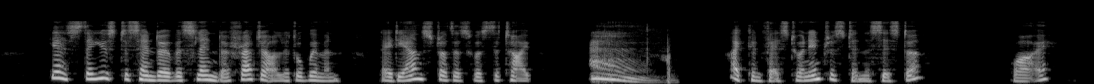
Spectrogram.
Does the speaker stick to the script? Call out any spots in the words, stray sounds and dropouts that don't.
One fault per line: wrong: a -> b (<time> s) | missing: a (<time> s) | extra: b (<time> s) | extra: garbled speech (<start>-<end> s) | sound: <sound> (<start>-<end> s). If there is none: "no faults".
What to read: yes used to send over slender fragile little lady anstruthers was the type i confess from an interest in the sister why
extra: they (0.8 s)
extra: women (3.0 s)
sound: throat clearing (5.9-6.8 s)
wrong: from -> to (7.9 s)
